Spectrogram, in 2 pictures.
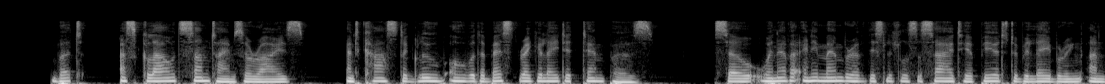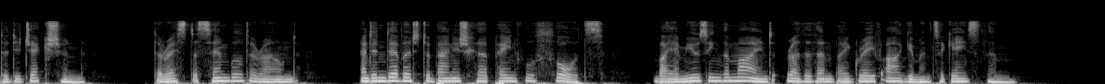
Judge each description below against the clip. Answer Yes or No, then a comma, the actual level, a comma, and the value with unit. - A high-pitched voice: No, medium, 140 Hz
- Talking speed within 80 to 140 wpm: Yes, slow, 135 wpm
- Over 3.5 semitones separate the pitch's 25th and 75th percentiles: No, average, 2.9 semitones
